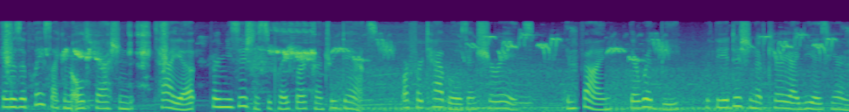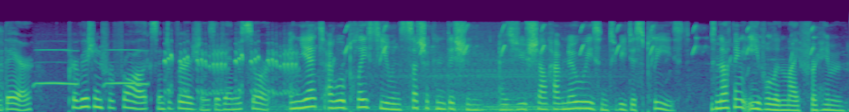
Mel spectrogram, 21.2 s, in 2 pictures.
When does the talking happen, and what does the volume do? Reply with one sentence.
The talking can be heard from 0.0 to 21.1 s, at a steady volume.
